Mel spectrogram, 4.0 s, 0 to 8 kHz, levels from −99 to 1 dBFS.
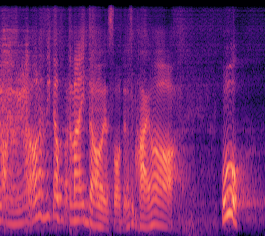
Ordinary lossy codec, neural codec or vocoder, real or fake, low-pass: none; codec, 16 kHz, 0.7 kbps, FocalCodec; fake; 7.2 kHz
